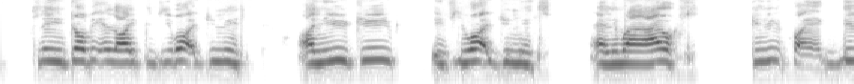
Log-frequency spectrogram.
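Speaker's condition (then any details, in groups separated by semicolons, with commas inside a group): Cerebral palsy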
